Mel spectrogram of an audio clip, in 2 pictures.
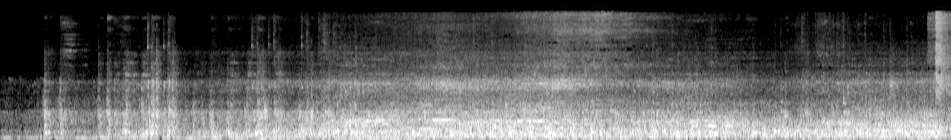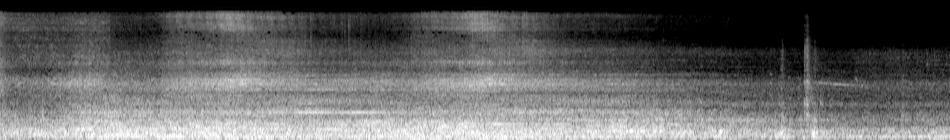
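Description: A Translink diesel multiple unit passing close by over a level crossing. The rumble of wheels and engine builds as it approaches, stays loud for most of the passage with a sharp clunk about halfway through, then eases as it moves away.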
